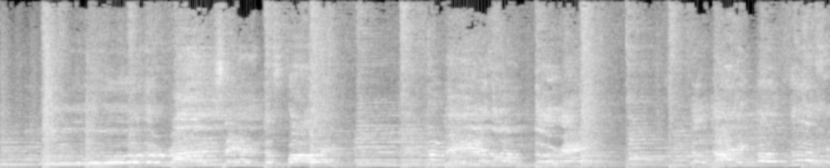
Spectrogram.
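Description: Jazz band playing live, with singing over it: a voice gliding through ornamented, bending phrases above sustained chords, bass and drums.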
